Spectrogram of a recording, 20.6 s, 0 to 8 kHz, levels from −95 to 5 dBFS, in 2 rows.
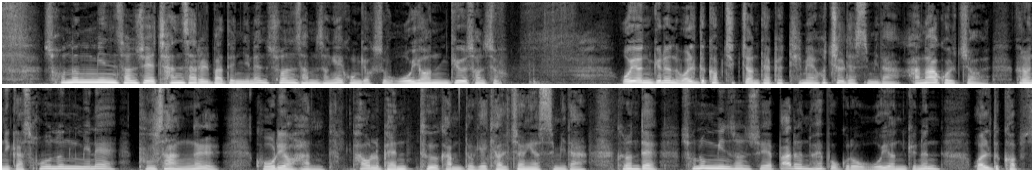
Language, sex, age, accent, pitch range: Korean, male, 40-59, native, 130-165 Hz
